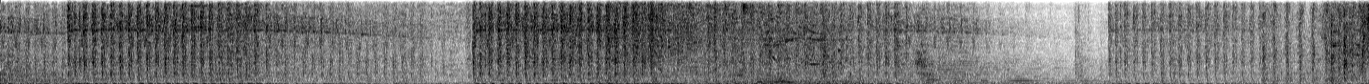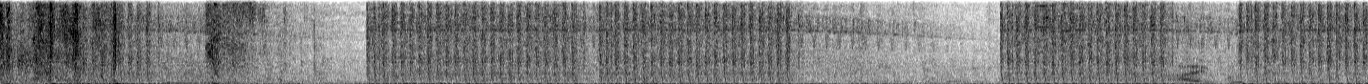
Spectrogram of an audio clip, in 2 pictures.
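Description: Automated turrets fire in a Spider-Man video game, a dense, continuous rattle of rapid gunfire that runs the whole time with brief gaps, mixed with game noise and a voice speaking over it.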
